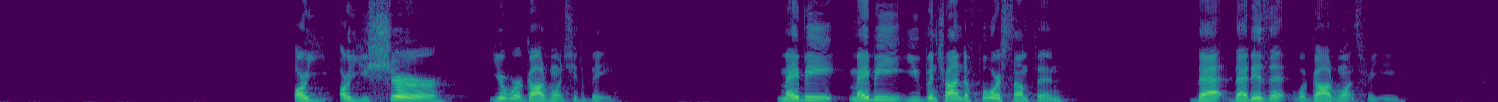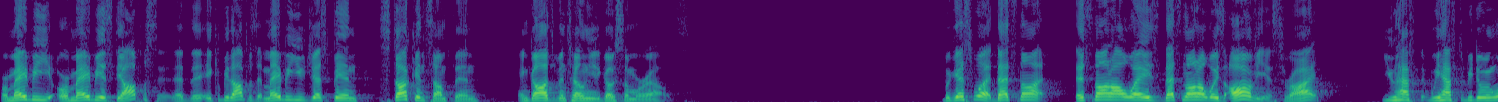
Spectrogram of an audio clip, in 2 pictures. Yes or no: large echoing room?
yes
